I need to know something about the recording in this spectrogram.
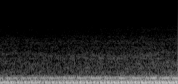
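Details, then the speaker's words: Racecar after a nut-and-bolt check and exhaust leak fix, started on level ground: deep steady rumble, even pulse, no rattle or ticking; quietest it has ever been, normal idle. "Oh dude, this is the quietest it's ever been in here. Let's go! I'm so happy it's not rattling."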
